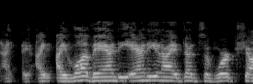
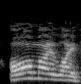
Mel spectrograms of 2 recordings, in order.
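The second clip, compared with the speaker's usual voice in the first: emphatic call; 5 semitones higher, 5 dB louder than usual. Real, not acted. Speaker punches opening phrase.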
